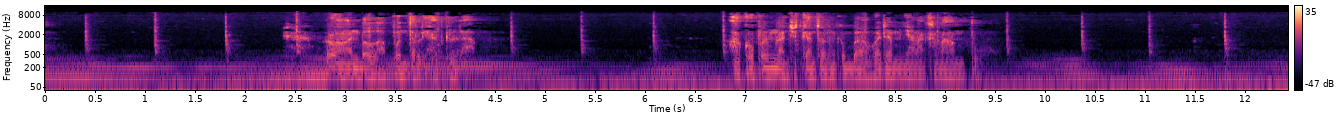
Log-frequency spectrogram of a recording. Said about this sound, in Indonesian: Hanya hening yang terdengar, juga detik jam dinding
